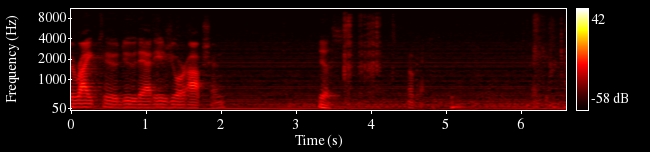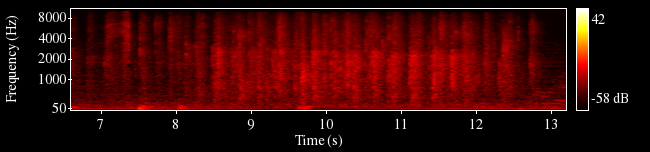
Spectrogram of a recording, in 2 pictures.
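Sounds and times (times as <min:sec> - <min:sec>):
speech: 0:00.0 - 0:02.2, 0:03.3 - 0:03.8, 0:04.5 - 0:04.8
audience applause: 0:07.6 - 0:13.0.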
